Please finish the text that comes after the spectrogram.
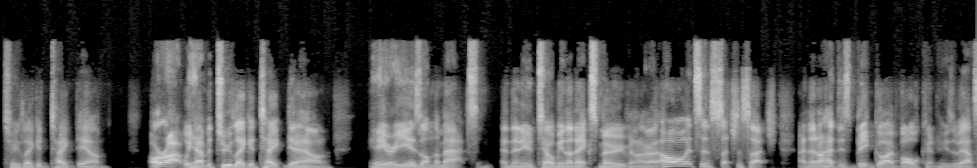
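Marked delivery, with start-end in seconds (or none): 1.5-4.8 higher-pitched live commentary call; event commentator. Retold or imitated. Commentator passing on the expert's tip to the crowd, commentary voice. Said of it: "I was doing the commentary". 6.7-7.8 high-pitched mock commentary line; event commentator. Commentator relaying the next judo move, high commentary voice. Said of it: "I was doing the commentary".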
